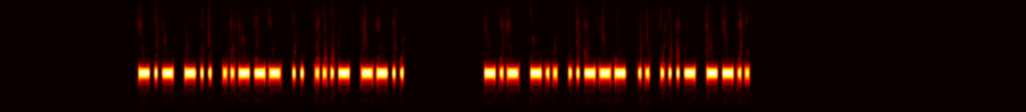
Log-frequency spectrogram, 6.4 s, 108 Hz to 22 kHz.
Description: Morse code, heard as a keyed tone, about 52 wpm, 700 Hz. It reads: KD2IVZ KD2IVZ
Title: USA Call Signs - 6 Characters - Repeated 2x - 50wpm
